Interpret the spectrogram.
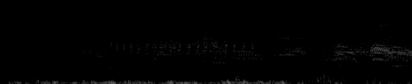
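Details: Crows give harsh, repeated alarm caws about every half second at a hawk that appeared after a neighbour released pigeons for the first time after winter, over steady low wind rumble; magpies also point out the hawk.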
